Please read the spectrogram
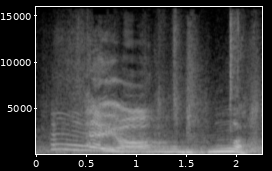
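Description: A person's drawn-out wordless vocal sound: one long call sliding down in pitch over about a second and a half, with a short rise near the end.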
